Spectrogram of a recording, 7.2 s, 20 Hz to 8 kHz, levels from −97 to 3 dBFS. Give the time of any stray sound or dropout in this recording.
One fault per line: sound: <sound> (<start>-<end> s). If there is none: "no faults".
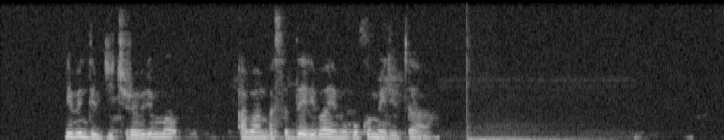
sound: thud (4.6-6.2 s)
